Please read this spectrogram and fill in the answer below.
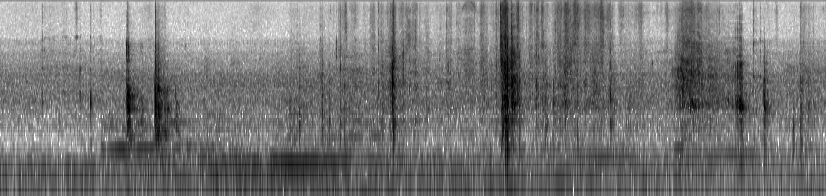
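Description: Scattered light clicks and knocks of gloved hands handling an oil filter element and its cardboard box, the sharpest knock about six seconds in, with a brief rustle a little after eight seconds, over a faint low hum.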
